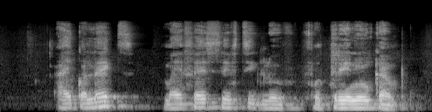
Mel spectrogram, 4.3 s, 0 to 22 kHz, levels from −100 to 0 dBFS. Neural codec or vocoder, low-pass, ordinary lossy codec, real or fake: vocoder, 44.1 kHz, 128 mel bands every 512 samples, BigVGAN v2; 10.8 kHz; none; fake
